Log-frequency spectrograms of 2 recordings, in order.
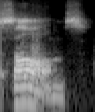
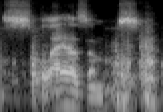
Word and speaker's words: psalms: some people have bizarre like the book of psalms i've heard people pronounce it splasms splasms that's not even a correct phonetic you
